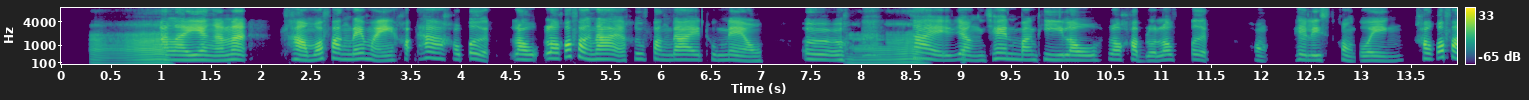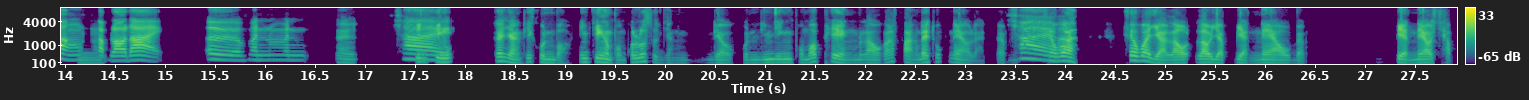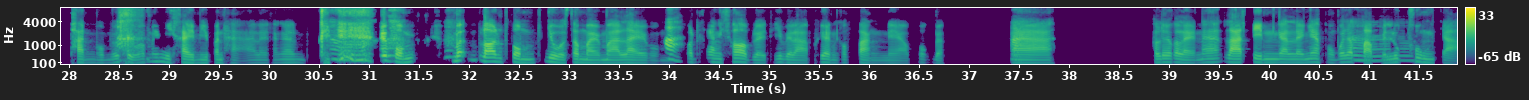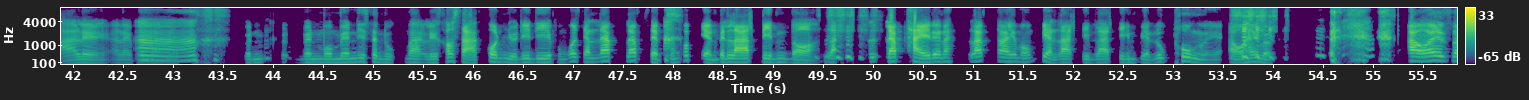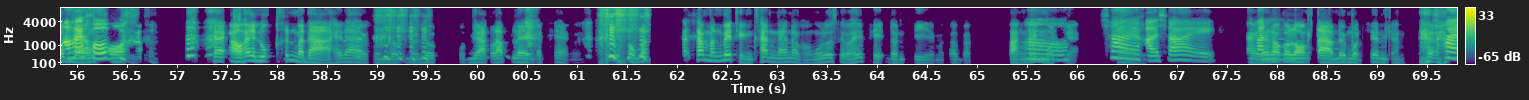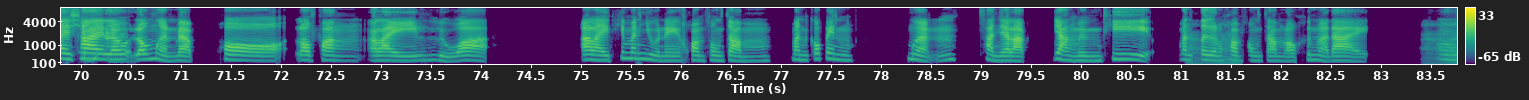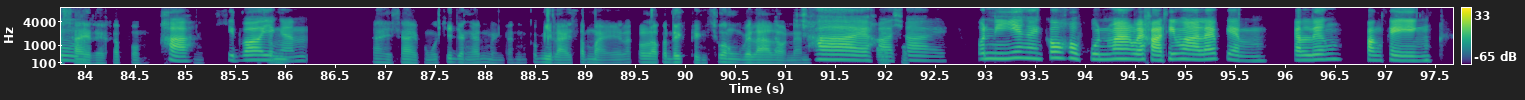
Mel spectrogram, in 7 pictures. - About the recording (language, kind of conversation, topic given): Thai, unstructured, เพลงอะไรที่คุณร้องตามได้ทุกครั้งที่ได้ฟัง?
- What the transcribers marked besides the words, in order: tapping; other background noise; chuckle; chuckle; laugh; chuckle; chuckle; chuckle; chuckle; chuckle; chuckle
